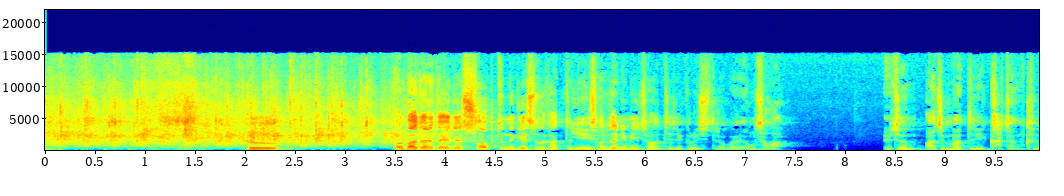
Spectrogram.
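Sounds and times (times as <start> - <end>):
small group applauding: 0.0 - 4.8
speech: 2.0 - 2.5, 3.5 - 7.5, 8.4 - 9.9.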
